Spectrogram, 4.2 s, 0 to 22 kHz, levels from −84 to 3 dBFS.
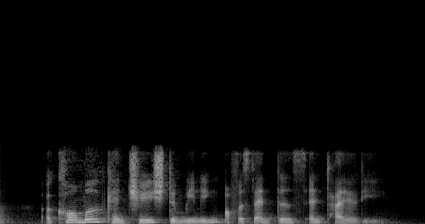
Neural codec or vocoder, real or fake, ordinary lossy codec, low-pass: codec, 16 kHz, about 1 kbps, DyCAST, with the encoder's durations; fake; Opus, 24 kbps; 7.2 kHz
